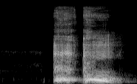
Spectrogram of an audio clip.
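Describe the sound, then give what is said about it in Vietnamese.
A man clears his throat in a deliberately intimidating way: two short, low, rasping bursts close together, loud and alone, with no other sound around them. “Thuần đã hắng giọng ra vẻ dọa nạt”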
